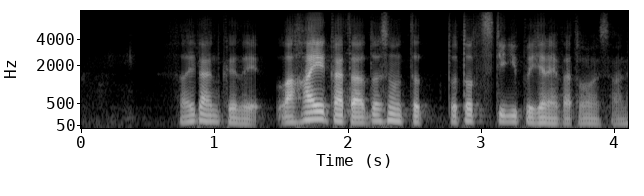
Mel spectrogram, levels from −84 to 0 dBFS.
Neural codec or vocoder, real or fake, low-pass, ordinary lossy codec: codec, 16 kHz, 0.3 kbps, FocalCodec; fake; none; none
